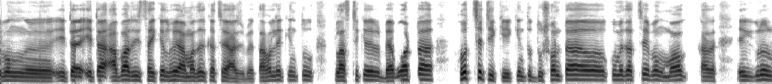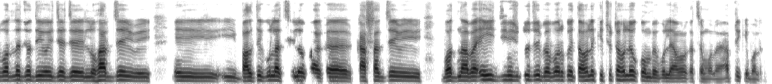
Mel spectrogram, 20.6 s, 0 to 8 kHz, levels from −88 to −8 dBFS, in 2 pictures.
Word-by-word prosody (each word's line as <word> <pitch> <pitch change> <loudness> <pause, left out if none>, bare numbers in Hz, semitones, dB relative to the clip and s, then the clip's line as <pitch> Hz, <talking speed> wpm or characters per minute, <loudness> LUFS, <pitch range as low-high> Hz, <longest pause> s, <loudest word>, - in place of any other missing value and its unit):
এবং 145 +1 +2 0.3
অ - - +2 0.4
এটা 150 - +2 0.2
এটা 150 +1 +3 0.2
আবার 160 +3 +6
recycle 145 +2 -1
হয়ে 155 -1 +5
আমাদের 135 +2 0
কাছে 135 - -3
আসবে। 100 0 -7
তাহলে 145 +5 0
কিন্তু 155 +1 -7 0.4
প্লাস্টিকের 150 +3 +1 0.2
ব্যবহারটা 160 +7 +4 0.5
হচ্ছে 220 +2 +4
ঠিকই। 135 -6 -2
কিন্তু 150 0 -4
দূষণটা 160 +4 0 0.2
আ - - +4 0.3
কমে 165 -1 -1
যাচ্ছে 165 +3 -1
এবং 165 0 -1 0.2
মগ 160 +2 +3 0.3
আ - - +1 0.5
এগুলোর 155 +3 0
বদলে 150 +1 +1
যদি 155 -1 -1
ওইযে 150 0 0
যে 150 - +3 0.2
লোহার 145 +2 +4
যে 155 - +1
ইয়ে 130 -1 -3 0.5
এ - - +1 0.6
এই 260 - -4
বালতিগুলা 145 +3 +2
ছিল 140 - -6 0.2
বা 140 - +1
কা 135 -1 +3 0.3
কাসার 130 +1 +1
এই - - -22
যে 150 - 0 0.7
বদনা 140 +1 +3
বা 140 - +5
এই 165 - +4
জিনিসগুলো 155 0 -3
যদি 165 -1 0
ব্যবহার 145 +1 +1
করি 155 - 0
তাহলে 145 +3 +2
কিছুটা 160 +1 -4
হলেও 160 0 +2
কমবে 130 -4 0
বলে 115 -1 -2
আমার 110 -1 -4
কাছে - - -10
মনে 95 0 -11
হয়। 95 - -11
আপনি - - -11
কি - - -5
বলেন? - - -13
150 Hz, 175 wpm, -22 LUFS, 135-160 Hz, 0.7 s, আবার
